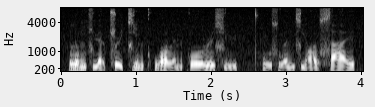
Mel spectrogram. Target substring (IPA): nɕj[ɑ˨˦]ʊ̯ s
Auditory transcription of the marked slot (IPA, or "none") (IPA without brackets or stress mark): ɑ˨˦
